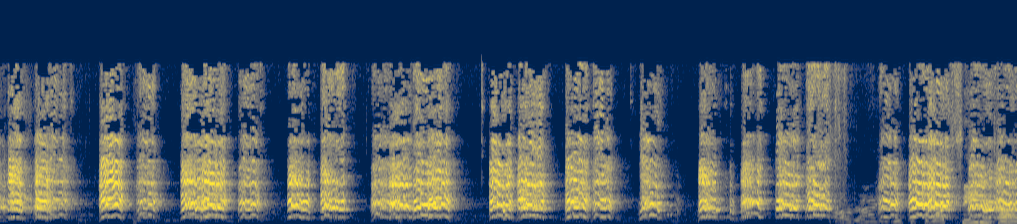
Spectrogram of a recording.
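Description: Captive birds in an aviary screaming: loud, harsh calls repeated one after another, about two a second. A lower wavering sound joins near the end. The calling may be because the birds are waiting to be fed.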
